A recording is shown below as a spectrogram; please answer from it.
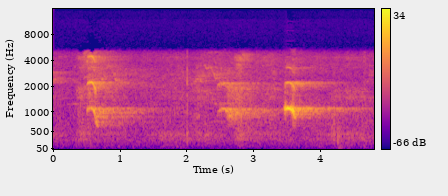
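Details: A spotted deer in Corbett gives three shrill, falling alarm barks, spaced one to two seconds apart.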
